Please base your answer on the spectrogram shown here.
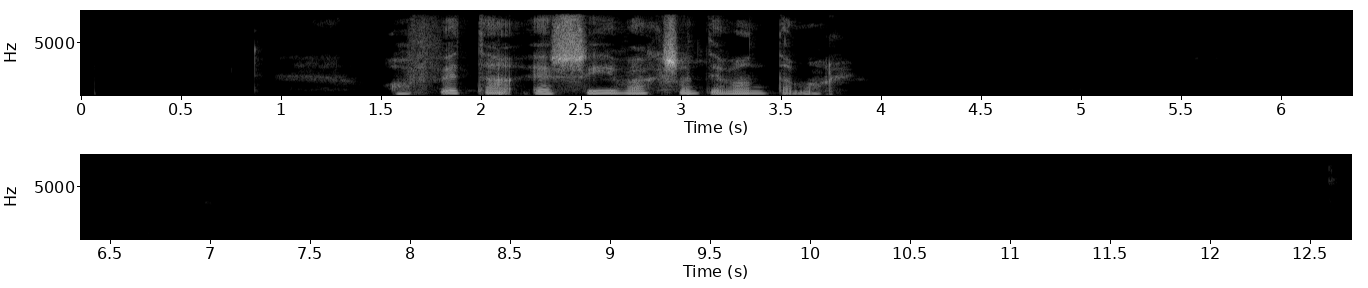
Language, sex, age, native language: Icelandic, female, 60-69, Icelandic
